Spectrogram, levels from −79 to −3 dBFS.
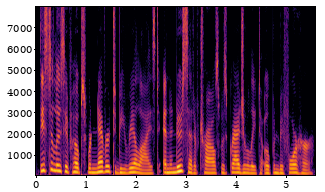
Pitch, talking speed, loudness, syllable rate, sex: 190 Hz, 215 wpm, -18 LUFS, 6.4 syllables/s, female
